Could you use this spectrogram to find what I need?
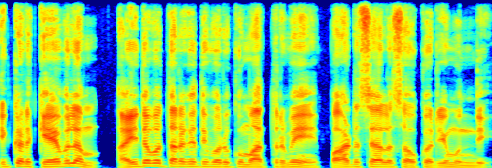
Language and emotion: Telugu, neutral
